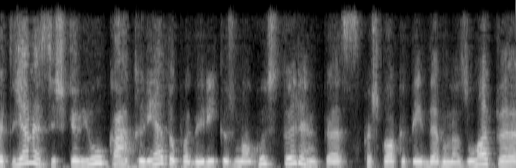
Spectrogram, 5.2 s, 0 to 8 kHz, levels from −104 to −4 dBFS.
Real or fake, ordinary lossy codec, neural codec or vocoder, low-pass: fake; Opus, 64 kbps; codec, 16 kHz, 1.1 kbps, Voila-Tokenizer; 7.2 kHz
